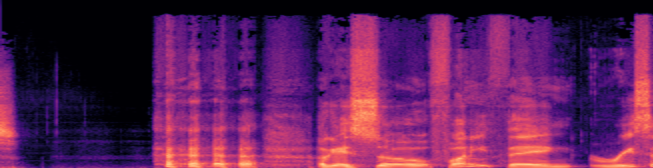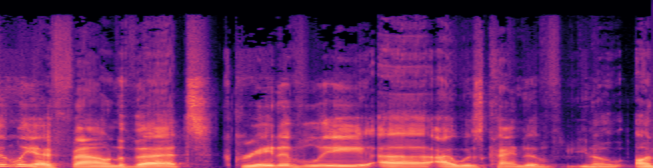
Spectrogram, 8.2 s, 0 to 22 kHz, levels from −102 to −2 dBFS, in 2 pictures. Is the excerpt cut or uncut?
cut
